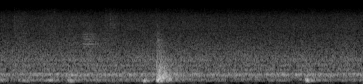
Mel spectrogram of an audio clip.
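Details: Honey bees from a hive being removed from a barn in La Feria, Texas; a steady low buzzing hum from the colony with a few brief knocks and clicks mid-clip.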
